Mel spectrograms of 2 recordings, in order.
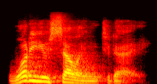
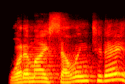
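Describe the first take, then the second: First: It is said in a curt, negative tone. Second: It is said in a warm, smiling tone.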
